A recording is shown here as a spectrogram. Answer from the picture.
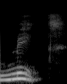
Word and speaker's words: meat: This substance is called meat. M-E-A-T, M-E-A-T. Both of them contain the EA, but steak, the EA is pronounced A. In meat, the EA is pronounced E, the long E.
